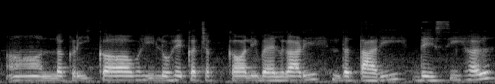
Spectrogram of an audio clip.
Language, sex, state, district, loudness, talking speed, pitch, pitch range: Hindi, female, Chhattisgarh, Raipur, -18 LUFS, 145 wpm, 195 Hz, 180-200 Hz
